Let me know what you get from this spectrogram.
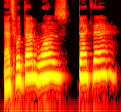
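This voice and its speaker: A man voicing a polite, nervous young man who speaks haltingly, in a storybook reading. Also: sits high, dark tone, pitched above the performer's own voice. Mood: uneasy. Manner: halting, filler-heavy, unsure.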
